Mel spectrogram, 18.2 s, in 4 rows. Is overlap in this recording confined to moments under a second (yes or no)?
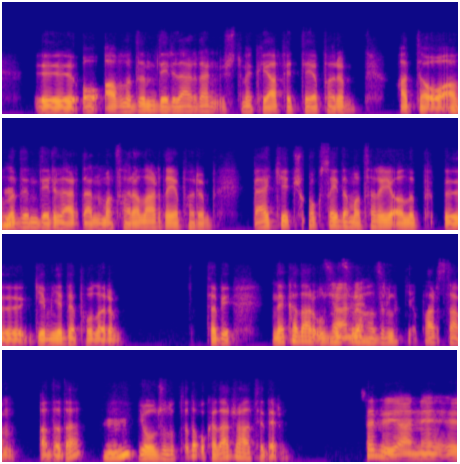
yes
